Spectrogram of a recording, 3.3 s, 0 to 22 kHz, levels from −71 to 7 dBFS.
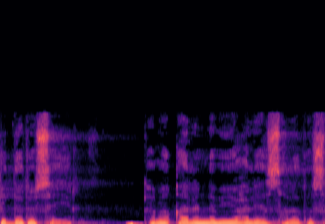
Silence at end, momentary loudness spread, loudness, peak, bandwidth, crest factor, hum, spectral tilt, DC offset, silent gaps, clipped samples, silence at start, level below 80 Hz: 0 s; 14 LU; -17 LUFS; -6 dBFS; 11.5 kHz; 12 dB; none; -6 dB/octave; under 0.1%; none; under 0.1%; 0 s; -34 dBFS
